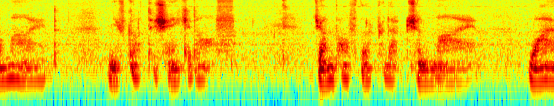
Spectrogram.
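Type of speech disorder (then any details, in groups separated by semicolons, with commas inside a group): Bulbar dysarthria; progressive bulbar palsy (MND)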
